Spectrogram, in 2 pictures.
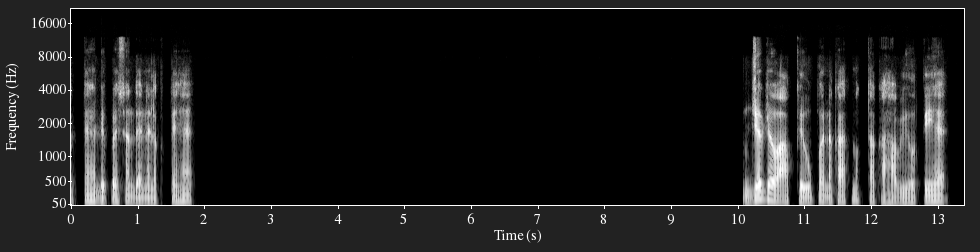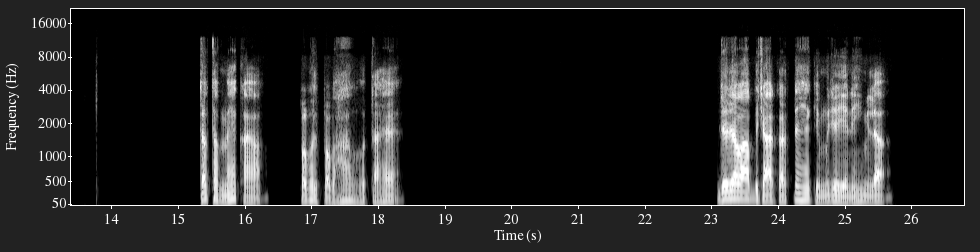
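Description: An older man speaks calmly over an online call, in short bursts with long pauses.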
